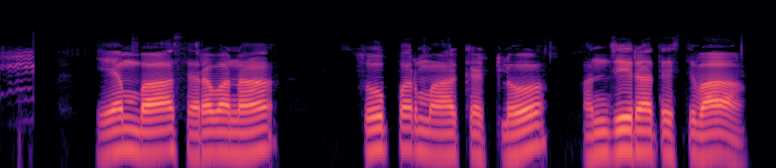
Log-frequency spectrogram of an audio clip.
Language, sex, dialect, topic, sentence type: Telugu, male, Southern, agriculture, statement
